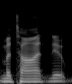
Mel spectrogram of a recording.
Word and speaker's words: Matan: I don't want to say, because John Zidar, who I love, my buddy, he was on Twitter saying, does everybody know it doesn't rhyme with Satan? It's it's not Hail Matan. It's Matan. Right.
